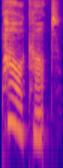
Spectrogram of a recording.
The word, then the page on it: power cut: British English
